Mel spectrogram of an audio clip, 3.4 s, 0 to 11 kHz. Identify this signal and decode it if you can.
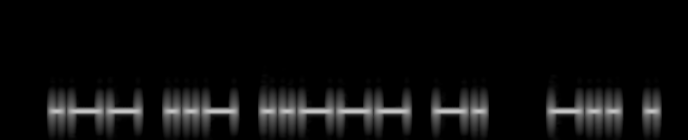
Morse code, heard as a keyed tone, about 25 wpm, 700 Hz. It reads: WU2N DE
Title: USA Callsign DE Callsign - 4 Characters - 25wpm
